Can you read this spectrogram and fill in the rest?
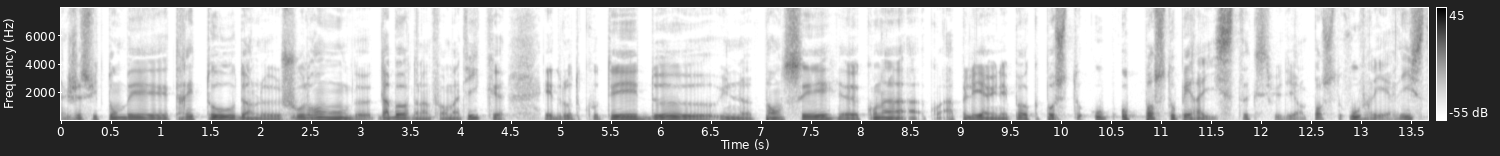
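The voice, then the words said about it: Italian accent speaking French. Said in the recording (French): “on peut le deviner à mon accent, je ne suis pas vraiment franco-français, mon origine italienne”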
